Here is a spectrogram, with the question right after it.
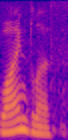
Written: windless

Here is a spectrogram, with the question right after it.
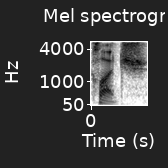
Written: clutch

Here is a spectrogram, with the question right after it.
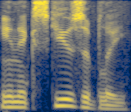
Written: inexcusably

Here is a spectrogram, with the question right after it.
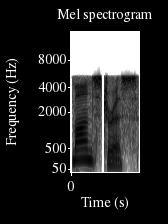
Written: monstrous

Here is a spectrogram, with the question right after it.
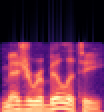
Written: measurability

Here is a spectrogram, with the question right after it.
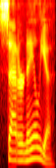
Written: saturnalia

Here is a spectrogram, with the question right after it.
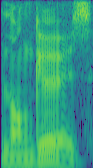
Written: longueurs

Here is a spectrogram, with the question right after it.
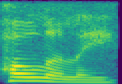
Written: holily

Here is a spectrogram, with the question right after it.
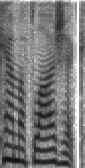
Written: camouflagic

